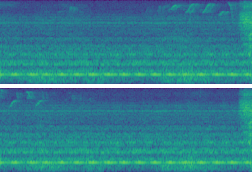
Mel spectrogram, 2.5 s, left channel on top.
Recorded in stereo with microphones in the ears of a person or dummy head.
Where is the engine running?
5° right (ahead or behind).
